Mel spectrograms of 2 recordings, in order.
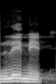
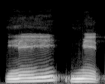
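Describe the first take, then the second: First: Said in the usual way. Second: limit split in two, li, pause, mit; drawn-out li, short break, then mit in limit; broken into syllables. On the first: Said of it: "আমি যদি বলি limit". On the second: Shown as a demonstration. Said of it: "দেখেন কয়বার ভাঙতে হচ্ছে শব্দটিকে".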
